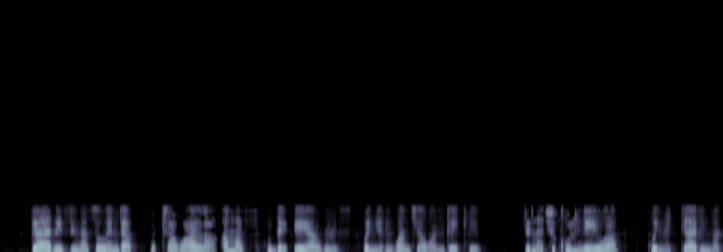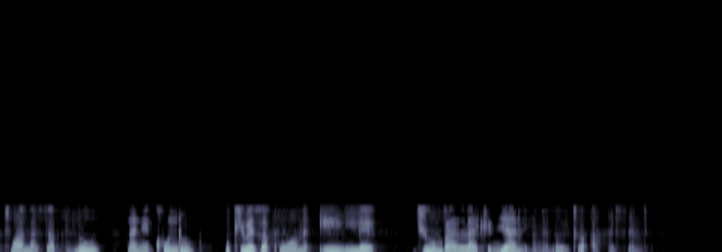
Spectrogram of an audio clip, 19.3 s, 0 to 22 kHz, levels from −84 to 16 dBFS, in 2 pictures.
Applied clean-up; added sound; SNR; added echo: neural mask model DeepFilterNet 3.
